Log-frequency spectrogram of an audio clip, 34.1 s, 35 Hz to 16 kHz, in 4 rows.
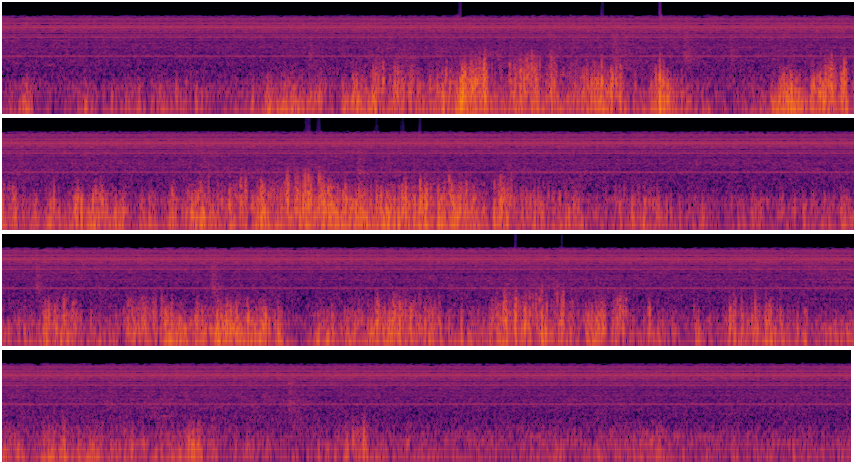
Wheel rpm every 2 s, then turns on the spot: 0, 0, 0, 0, 0, 0, 0, 0, 0, 0, 0, 0, 0, 0, 0, 0, 0.
none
